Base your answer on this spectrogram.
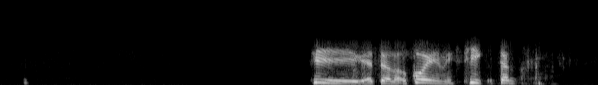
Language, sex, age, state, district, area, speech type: Dogri, female, 18-30, Jammu and Kashmir, Udhampur, urban, conversation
